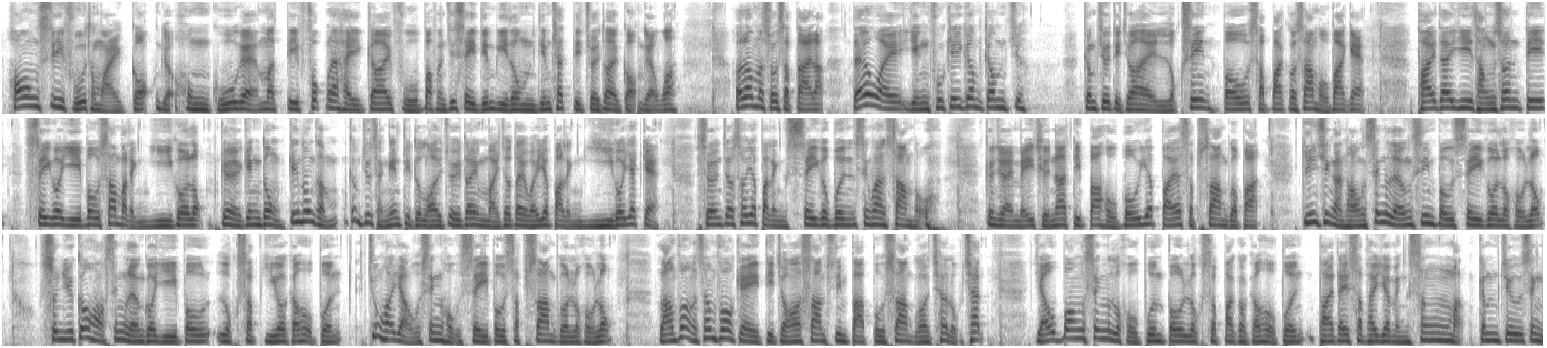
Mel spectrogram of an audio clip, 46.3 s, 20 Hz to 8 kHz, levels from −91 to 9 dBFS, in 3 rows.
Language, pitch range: Chinese, 145-185 Hz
